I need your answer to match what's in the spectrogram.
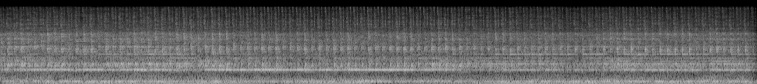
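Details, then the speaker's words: Tuned 400 HP race Honda after a launch-control failure: steady revs with rough uneven metallic rattle through the exhaust that changes with RPM; cause unknown, exhaust found empty, timing to be checked. "The powder could be moving around somewhere. Because it also sounds with the RPM."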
